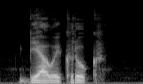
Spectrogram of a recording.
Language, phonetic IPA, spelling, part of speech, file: Polish, [ˈbʲjawɨ ˈkruk], biały kruk, noun, Pl-biały kruk.ogg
